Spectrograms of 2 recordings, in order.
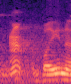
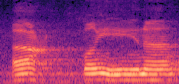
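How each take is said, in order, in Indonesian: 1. Vokal di awal langsung menyambung ke kata. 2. Vokal terbuka dulu, baru bunyi tenggorokan. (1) "bukan a'tayna" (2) "Buka dulu mulutnya a, baru masuk ke ain di tengah tenggorokan"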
